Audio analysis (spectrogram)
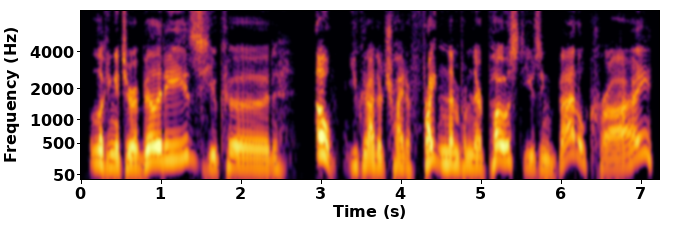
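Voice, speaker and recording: A man voicing an excitable, nerdy game master, narrating tabletop fantasy dramatically and dropping into casual, hesitant asides. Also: on the high side, no echo, clean studio sound. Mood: casual, unsure. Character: living D20 die, excitable nerdy male game master.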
